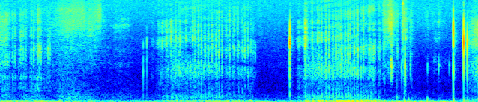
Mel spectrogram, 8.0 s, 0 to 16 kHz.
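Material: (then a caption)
Plastic. Long acrylic nails tap and scratch the textured, carbon-pattern back of a closed black and turquoise New 2DS XL, a small hollow plastic handheld game console. Quick, fairly irregular clicky taps mix with bright scratching and scraping over a low rumble, getting louder toward the end.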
